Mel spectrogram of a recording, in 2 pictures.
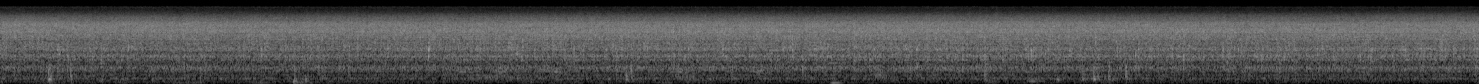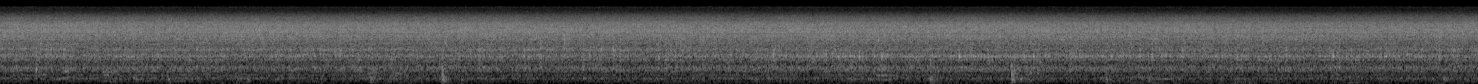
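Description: Floured chicken tenders frying in hot oil in a skillet: a steady, even sizzle with a bright hiss.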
